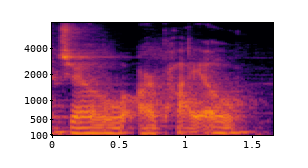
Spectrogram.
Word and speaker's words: Joe Arpaio: And someone had come to me with information that he was supporting Sheriff Joe Arpaio. That's how you say his name.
